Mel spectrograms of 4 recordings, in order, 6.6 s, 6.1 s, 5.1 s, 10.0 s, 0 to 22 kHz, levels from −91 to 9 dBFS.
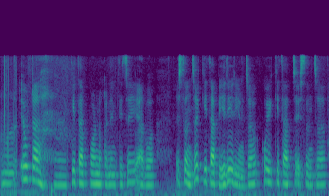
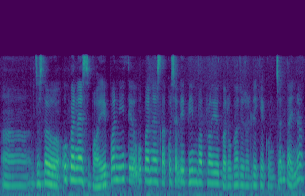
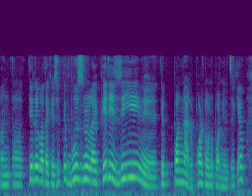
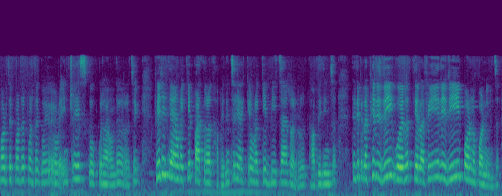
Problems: constant background noise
